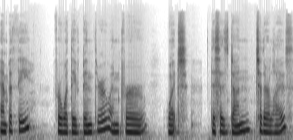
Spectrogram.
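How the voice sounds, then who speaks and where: A woman with a Chicago accent has a dark, mellow tone and a fairly low pitch. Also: very clean recording, silent background. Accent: Chicago-area American. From US Midwest, Chicago suburbs. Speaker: neurologist. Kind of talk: medical podcast interview.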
